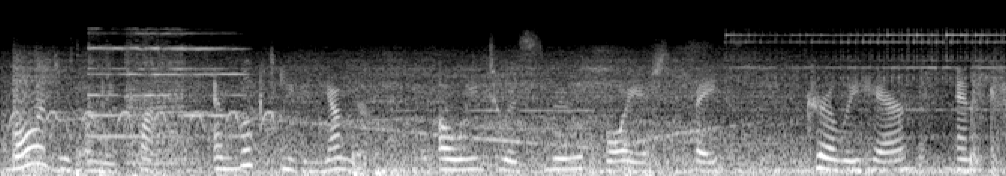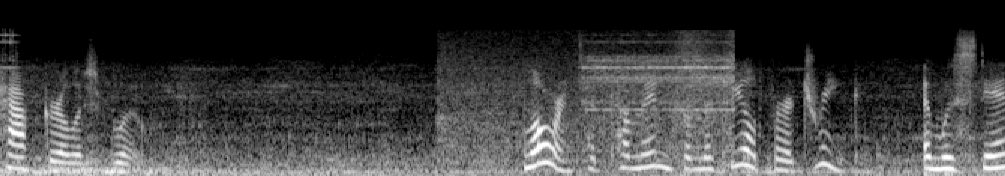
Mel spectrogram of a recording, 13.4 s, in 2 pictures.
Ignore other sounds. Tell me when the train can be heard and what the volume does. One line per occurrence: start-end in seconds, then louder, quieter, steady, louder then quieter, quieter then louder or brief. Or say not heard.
0.0-13.3 quieter.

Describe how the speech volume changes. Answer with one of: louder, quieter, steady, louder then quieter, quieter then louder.
steady.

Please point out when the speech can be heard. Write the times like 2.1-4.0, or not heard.
0.0-7.8, 10.2-13.3.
